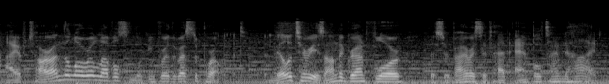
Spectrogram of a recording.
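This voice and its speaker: Man acting young tyrant president, gleeful menace, mock-friendly sarcasm, animated swooping pitch, audio drama, music underneath. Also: very fast, close to an everyday voice. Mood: smug menace.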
